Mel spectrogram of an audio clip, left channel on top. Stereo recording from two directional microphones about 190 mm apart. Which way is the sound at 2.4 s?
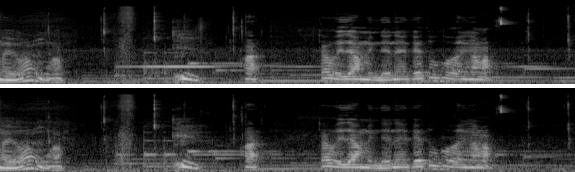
10° left (ahead or behind).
